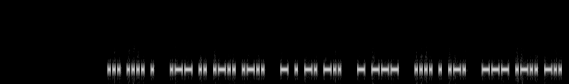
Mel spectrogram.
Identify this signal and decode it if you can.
Morse code, heard as a keyed tone, about 52 wpm, 700 Hz. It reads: SHE WILL TEND TO HER OLD
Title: Sentences from Top 1000 Words - Review Part 5 - 50wpm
